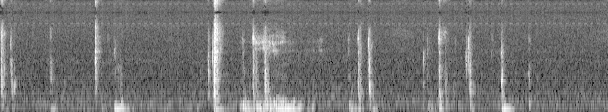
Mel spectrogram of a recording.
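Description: Computer keyboard keys pressed in scattered single clicks, about ten in all at uneven intervals, with a short clatter about halfway through.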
